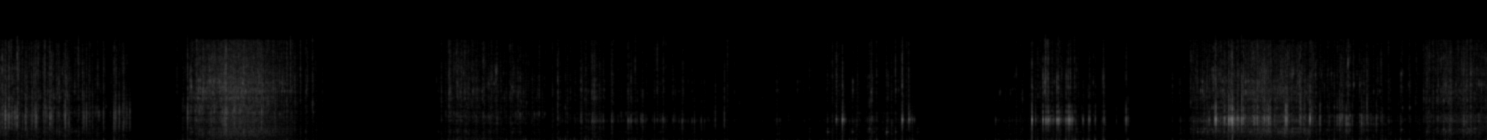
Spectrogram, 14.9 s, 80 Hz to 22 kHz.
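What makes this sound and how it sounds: A hollow painted bamboo rain stick, held upright by its woven rattan end, is tilted and shaken by fingers so the filling rattles inside. Bright, hissy bursts of dense pattering come in several stretches separated by short silences, with almost no low end and a faint tone around 3.2 kHz. The sound is a dry, fast, crackling rattle that fades quickly after each grain strike.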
